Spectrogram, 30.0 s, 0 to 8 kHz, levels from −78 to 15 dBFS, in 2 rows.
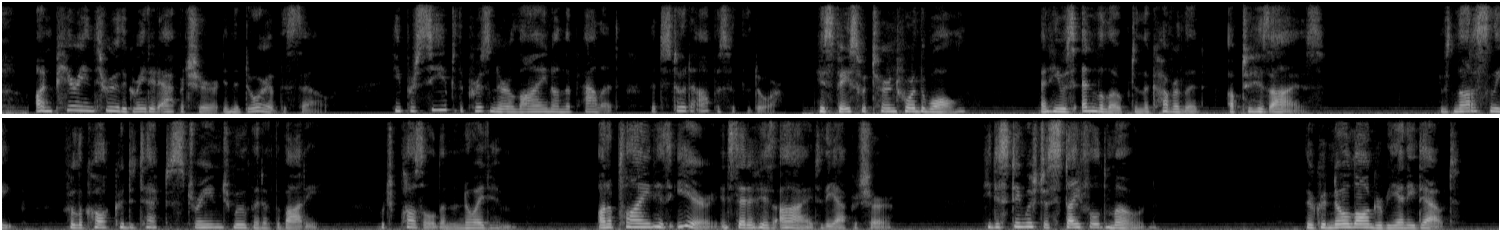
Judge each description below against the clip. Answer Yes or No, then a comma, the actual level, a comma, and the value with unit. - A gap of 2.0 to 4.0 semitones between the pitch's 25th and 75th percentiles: No, average, 4.4 semitones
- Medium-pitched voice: No, high, 215 Hz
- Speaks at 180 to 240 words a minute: No, average, 170 wpm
